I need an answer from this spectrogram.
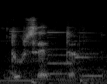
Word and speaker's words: Doucette: how to say more this is a French name originally in France it is said as duet duet duet I was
